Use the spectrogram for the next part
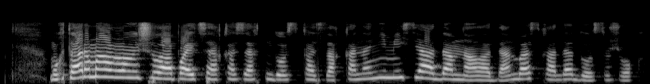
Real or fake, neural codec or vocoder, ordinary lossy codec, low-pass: real; none; MP3, 64 kbps; 7.2 kHz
